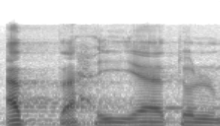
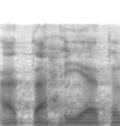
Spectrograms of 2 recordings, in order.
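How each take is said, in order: First: The y sound is held and doubled. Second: The y sound is short and single. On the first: The speaker calls it right. "At-tahiyat itu ada tasydidnya" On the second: The speaker calls it wrong. "Jangan sampai"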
